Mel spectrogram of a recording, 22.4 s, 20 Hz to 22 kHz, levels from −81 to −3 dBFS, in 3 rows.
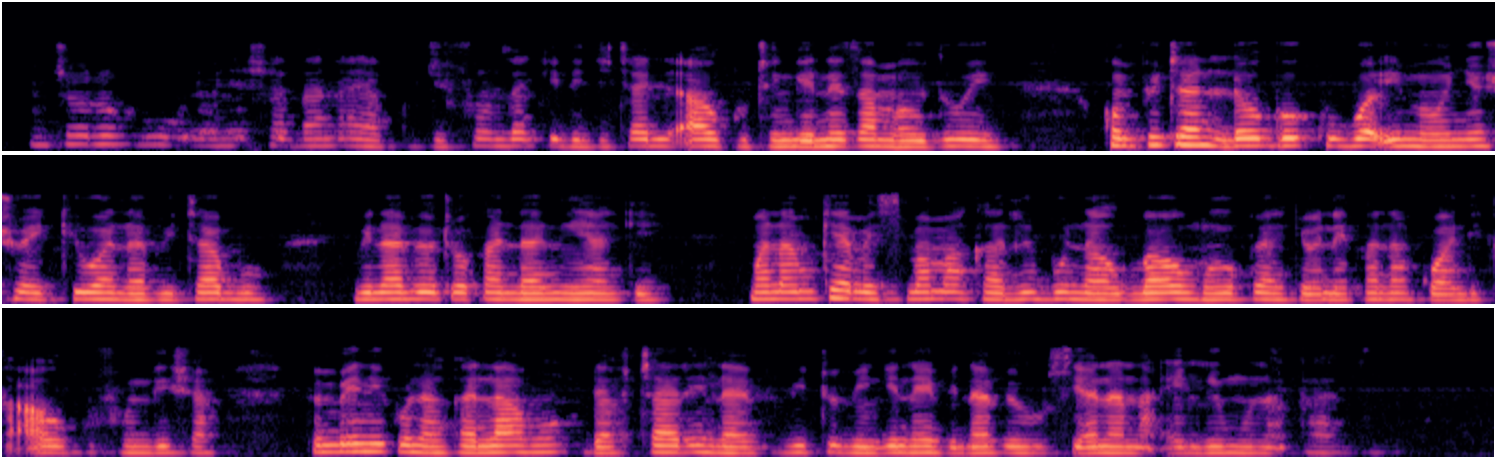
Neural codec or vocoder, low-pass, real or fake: vocoder, 22.05 kHz, 80 mel bands, HiFi-GAN; 7.2 kHz; fake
